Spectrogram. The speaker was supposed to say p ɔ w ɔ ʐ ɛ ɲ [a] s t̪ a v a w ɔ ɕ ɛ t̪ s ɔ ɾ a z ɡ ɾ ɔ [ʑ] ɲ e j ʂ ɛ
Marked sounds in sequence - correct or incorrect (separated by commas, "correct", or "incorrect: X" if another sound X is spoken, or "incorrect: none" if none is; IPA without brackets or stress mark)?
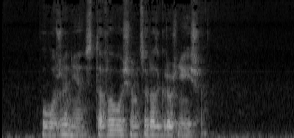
incorrect: ɛ, incorrect: ʐ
